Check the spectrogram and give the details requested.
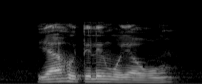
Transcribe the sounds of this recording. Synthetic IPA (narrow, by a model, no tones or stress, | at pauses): jaɦʊtʼeleŋ̩ɔjaɣʊ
